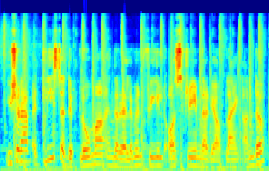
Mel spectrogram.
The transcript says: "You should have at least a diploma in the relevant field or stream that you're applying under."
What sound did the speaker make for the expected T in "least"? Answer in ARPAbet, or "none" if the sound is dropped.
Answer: T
